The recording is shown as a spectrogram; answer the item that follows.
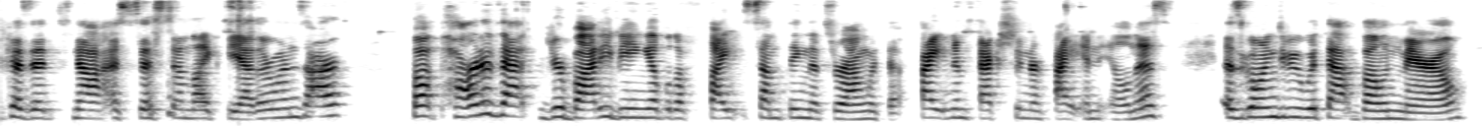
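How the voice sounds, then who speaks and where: A woman with a fairly high, very bright and forceful voice leads a classroom lesson as a schoolteacher. She prompts with questions, repeats them for emphasis and checks in with short tags. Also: rough recording. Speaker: elementary school teacher. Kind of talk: classroom question-and-answer teaching. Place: classroom with pupils.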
